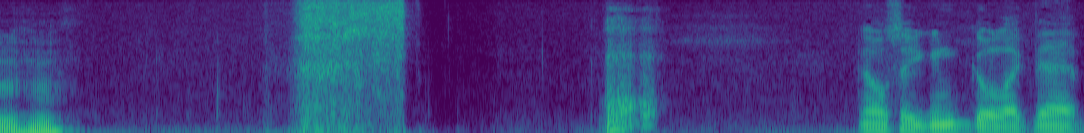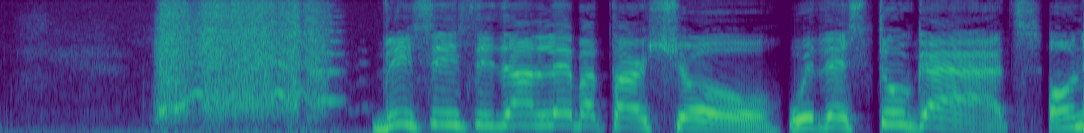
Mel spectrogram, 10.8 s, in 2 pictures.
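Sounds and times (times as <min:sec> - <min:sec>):
speech: 0:00.0 - 0:00.4, 0:04.3 - 0:05.7, 0:07.3 - 0:10.8
person imitating ripping paper with the mouth: 0:01.4 - 0:02.2, 0:06.2 - 0:07.3.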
